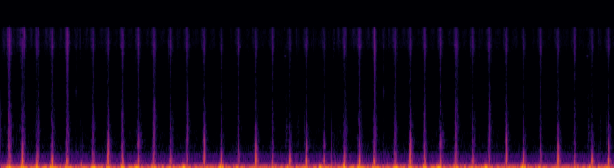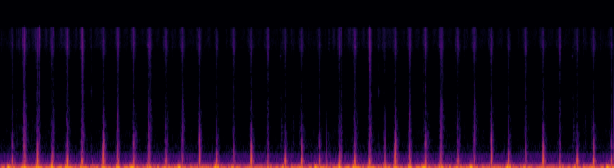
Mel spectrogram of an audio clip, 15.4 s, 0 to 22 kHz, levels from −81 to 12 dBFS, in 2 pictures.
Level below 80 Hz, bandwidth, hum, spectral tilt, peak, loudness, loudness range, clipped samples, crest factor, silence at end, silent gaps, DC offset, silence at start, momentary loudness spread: -26 dBFS; 10 kHz; none; -7.5 dB/octave; -4 dBFS; -33 LUFS; 2 LU; under 0.1%; 14 dB; 0 s; none; under 0.1%; 0 s; 6 LU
